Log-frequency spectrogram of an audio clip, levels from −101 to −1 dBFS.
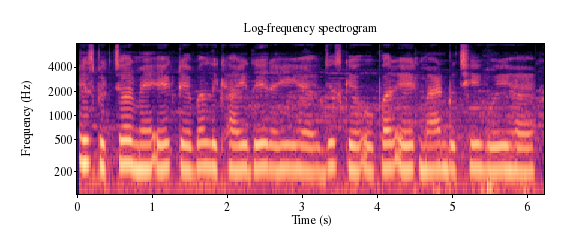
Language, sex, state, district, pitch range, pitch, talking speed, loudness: Hindi, female, Uttar Pradesh, Lucknow, 210-225 Hz, 220 Hz, 155 wpm, -17 LUFS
